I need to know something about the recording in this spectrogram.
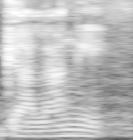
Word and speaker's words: galangae: Contohnya, tulisannya adalah galangae, maka diucapkannya adalah menjadi galange.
